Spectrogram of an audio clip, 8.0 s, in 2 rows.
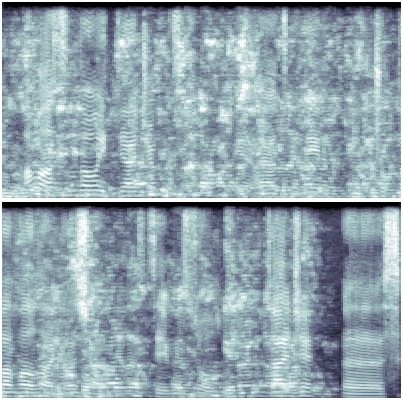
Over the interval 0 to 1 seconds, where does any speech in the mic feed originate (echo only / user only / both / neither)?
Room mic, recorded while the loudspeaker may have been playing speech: both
